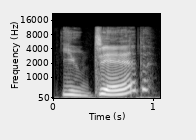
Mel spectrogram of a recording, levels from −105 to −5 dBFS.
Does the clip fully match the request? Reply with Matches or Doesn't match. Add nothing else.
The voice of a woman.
Matches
